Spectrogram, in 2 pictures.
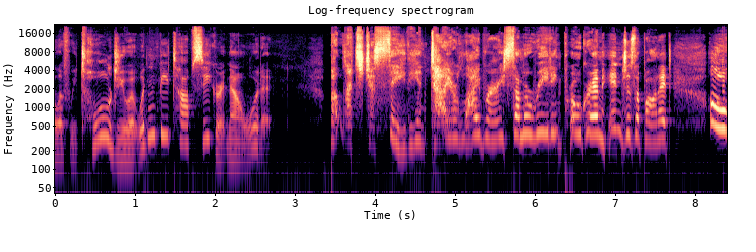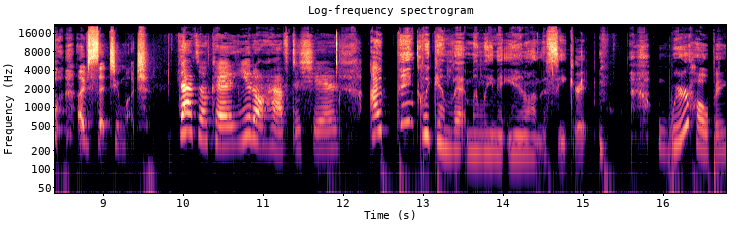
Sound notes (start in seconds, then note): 2.8 whispering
